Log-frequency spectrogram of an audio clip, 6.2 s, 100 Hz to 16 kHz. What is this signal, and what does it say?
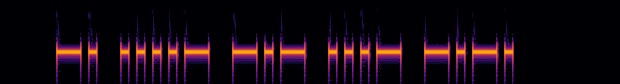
Morse code, heard as a keyed tone, about 16 wpm, 700 Hz. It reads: N4KVC
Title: USA Call Signs - 5 Characters - Repeated 3x - 15wpm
